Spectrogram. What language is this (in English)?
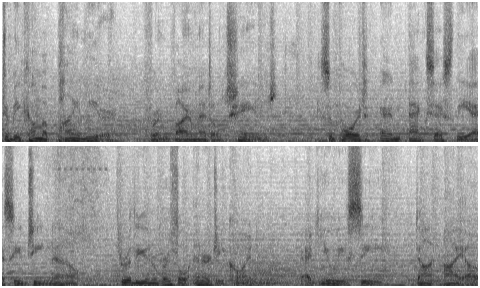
English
